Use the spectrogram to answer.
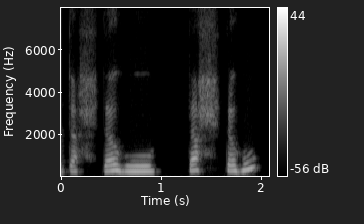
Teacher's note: हा पे अच्छा जोर दीजिएगा कि हलक के बीच के हिस्से से होता है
